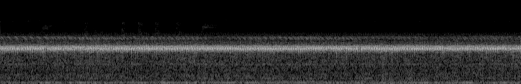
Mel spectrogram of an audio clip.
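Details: At dusk in Gippsland, Australia, cicadas fill a 3D ambient recording with a steady, ringing high drone, while a few faint, quick bird chirps sound in the first two seconds.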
